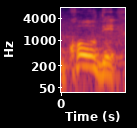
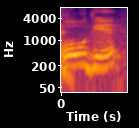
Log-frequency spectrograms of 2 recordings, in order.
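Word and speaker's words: Coudet: Nós todos, inclusive eu, tínhamos a pronúncia errada, né? E aí os argentinos explicaram. O Cuesta nos corrigiu. O Cuesta nos corrigiu. Kudê. E aí eu fui verificar e realmente é Kudê a pronúncia, né?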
